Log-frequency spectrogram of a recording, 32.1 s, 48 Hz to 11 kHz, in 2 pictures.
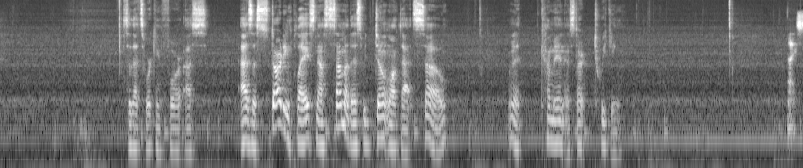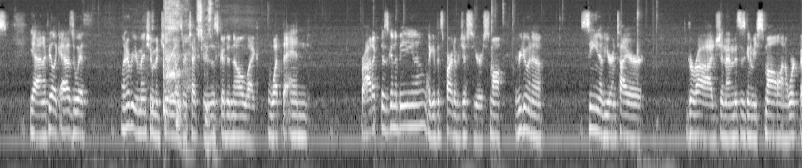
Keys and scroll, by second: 1.2-5.4 typing, 6.5 space, 7.2 x, 7.6 v, 8.6 v, 9.4 space, 12.5-13.9 typing, 15.5 m, 17.5-18.5 typing, 23.5 super+x, 24.0 space, 25.9 alt+shift+v, 27.2 m, 28.6-30.5 typing.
